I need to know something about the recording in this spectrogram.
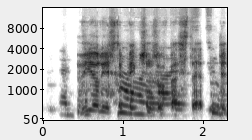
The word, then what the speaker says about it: Bastet: goddess but she was originally known as bess and it wasn't until years later that the t at the end of her name was even pronounced the earliest depictions of bastet did not show her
